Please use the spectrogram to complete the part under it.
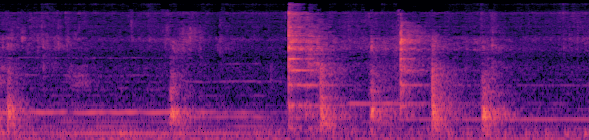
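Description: Avial, a mixed vegetable dish with sour green mango, being stirred in a pot, giving a series of close clinks and scrapes of the spoon against the metal that grow sharper and more frequent toward the end.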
